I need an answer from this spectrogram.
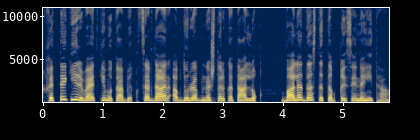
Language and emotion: Urdu, neutral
